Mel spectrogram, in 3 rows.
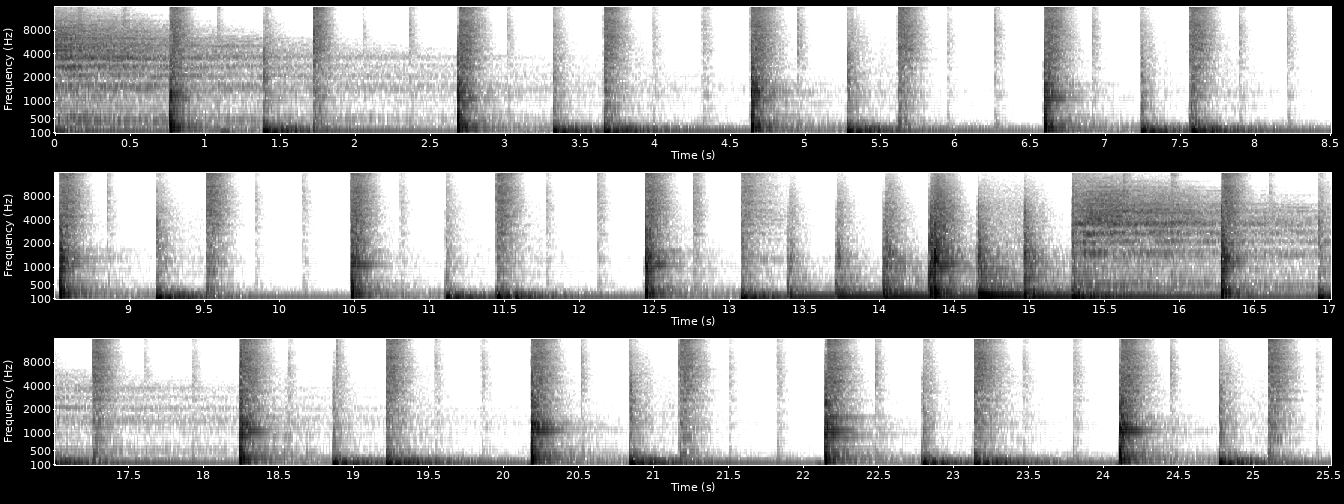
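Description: Drum kit playing a 12/8 shuffle groove with a shortened fill, steady punchy kick and snare hits with cymbals, a busier fill near the middle, loud and close with no voices.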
